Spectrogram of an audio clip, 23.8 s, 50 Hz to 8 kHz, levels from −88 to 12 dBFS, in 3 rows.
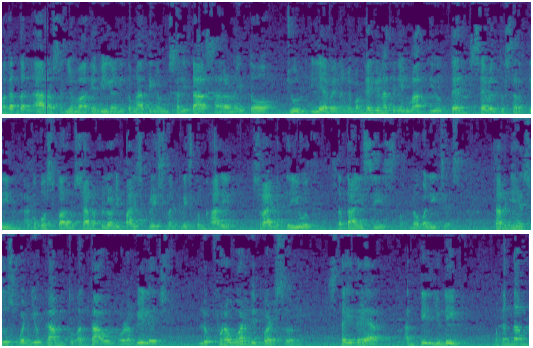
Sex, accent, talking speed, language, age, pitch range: male, native, 170 wpm, Filipino, 50-69, 135-170 Hz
